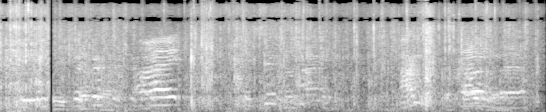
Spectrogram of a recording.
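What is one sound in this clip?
Wrapping paper crinkles and tears.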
